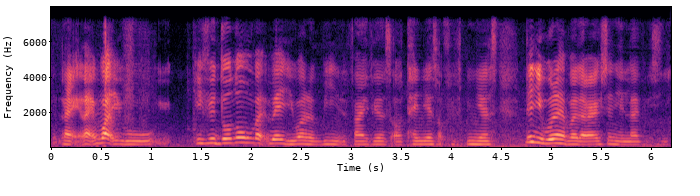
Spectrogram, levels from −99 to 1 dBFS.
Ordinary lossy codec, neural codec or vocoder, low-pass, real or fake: none; vocoder, 44.1 kHz, 80 mel bands, Vocos; 7.2 kHz; fake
